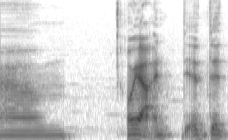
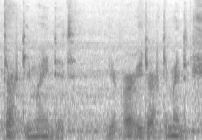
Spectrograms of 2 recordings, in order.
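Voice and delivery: lower, softer mock tut; teasing scold; 5 semitones lower, 8 dB quieter than usual. Real, not acted. Telling the viewers they are dirty-minded, teasing.

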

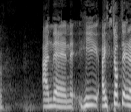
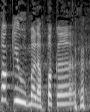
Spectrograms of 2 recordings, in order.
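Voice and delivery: loud, stretched-out cussing impression; Dusty Rhodes; 4 semitones higher, 7 dB louder, slower than usual. Trainer cussing in front of cameras, loud and hammed-up. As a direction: holler it, dragging out the last word. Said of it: "this is a Dusty impression".

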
